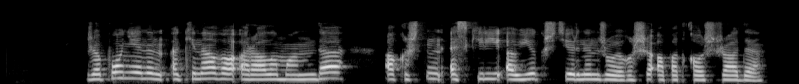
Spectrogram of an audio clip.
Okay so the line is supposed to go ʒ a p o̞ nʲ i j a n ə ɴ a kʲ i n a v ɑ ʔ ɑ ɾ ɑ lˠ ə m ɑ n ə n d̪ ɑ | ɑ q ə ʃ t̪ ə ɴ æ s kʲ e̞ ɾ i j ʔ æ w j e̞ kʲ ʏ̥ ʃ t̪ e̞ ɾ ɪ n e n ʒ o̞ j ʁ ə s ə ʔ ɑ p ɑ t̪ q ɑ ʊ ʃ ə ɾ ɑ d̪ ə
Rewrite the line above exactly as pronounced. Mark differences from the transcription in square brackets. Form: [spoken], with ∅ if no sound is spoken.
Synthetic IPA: ʒ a p o̞ nʲ i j a n ə ɴ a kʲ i n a v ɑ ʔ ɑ ɾ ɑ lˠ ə m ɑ n ə n d̪ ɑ | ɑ q ə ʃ t̪ ə ɴ æ s kʲ e̞ ɾ i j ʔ æ w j e̞ [kʲʰ] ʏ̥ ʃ t̪ e̞ ɾ ɪ n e n ʒ o̞ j ʁ ə [ʃ] ə ʔ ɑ p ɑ t̪ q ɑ ʊ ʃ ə ɾ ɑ d̪ ə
